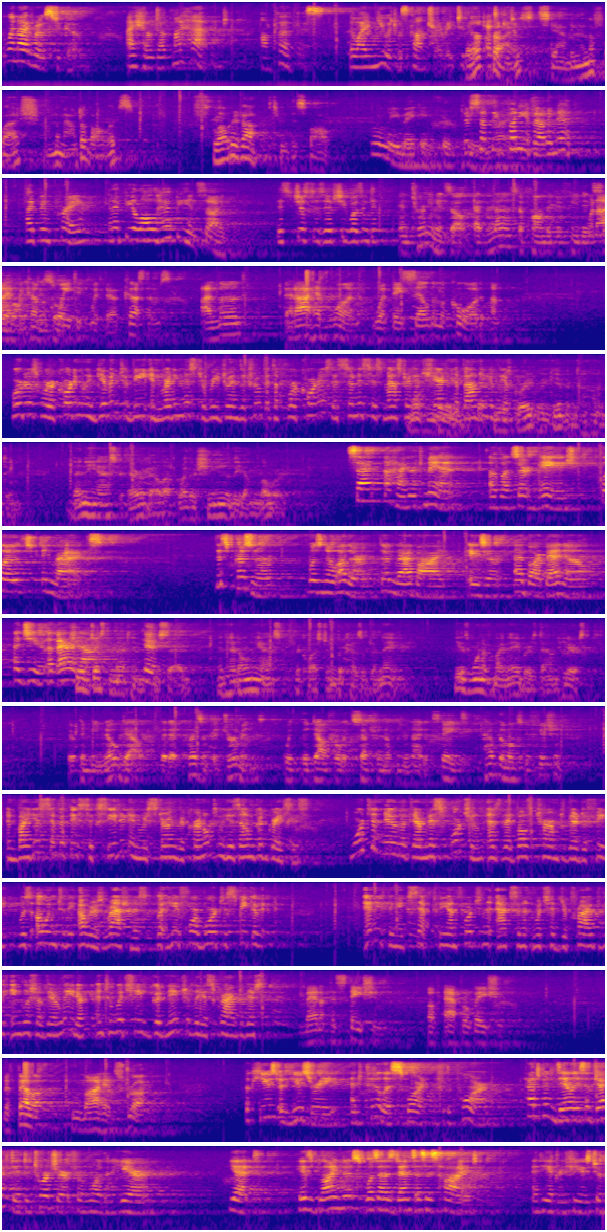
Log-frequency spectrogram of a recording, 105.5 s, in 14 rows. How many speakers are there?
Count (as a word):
nine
